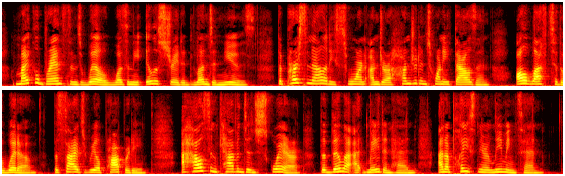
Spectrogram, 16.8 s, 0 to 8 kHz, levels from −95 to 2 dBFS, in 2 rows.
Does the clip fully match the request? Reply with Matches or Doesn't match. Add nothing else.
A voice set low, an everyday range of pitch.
Doesn't match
